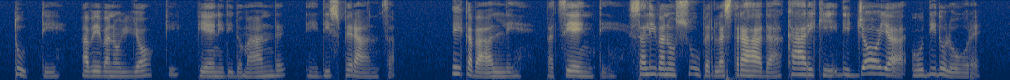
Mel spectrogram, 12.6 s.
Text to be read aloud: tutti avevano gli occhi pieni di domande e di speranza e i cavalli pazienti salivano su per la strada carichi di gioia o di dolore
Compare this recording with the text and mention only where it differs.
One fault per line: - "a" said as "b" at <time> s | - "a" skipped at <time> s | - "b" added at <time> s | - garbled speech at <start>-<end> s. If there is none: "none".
none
